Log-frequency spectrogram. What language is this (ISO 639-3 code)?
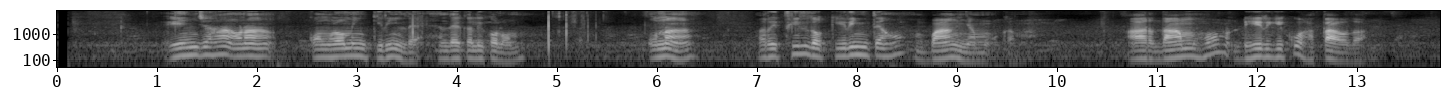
sat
